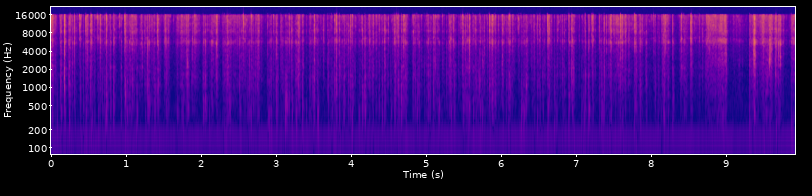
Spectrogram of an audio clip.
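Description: Long orange acrylic nails scratch and tap on a solid, palm-sized white polystyrene foam ball, making a dense run of dry, crackly scrapes and short, bright ticks. A steady low hum runs underneath throughout, and each tap dies away almost instantly.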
